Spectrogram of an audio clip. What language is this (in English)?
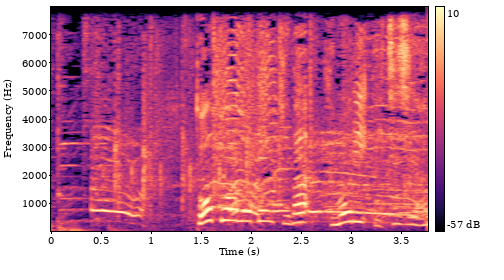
Japanese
